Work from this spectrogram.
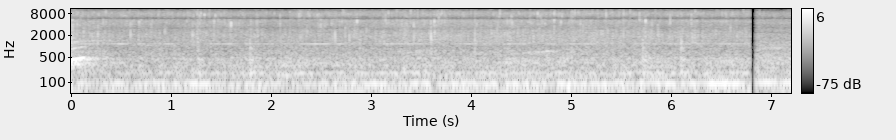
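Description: Steady, close sizzling of hot oil tempering spices in a pan, continuous throughout with faint stirring scrapes and no voices.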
